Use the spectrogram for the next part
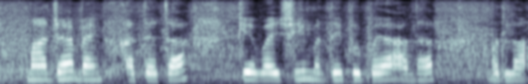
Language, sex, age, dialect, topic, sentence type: Marathi, female, 25-30, Standard Marathi, banking, statement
